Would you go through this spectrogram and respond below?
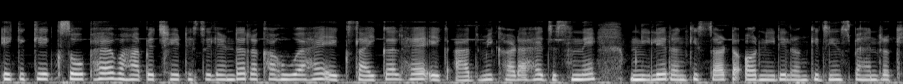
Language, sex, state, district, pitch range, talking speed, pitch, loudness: Hindi, female, Jharkhand, Garhwa, 215-235 Hz, 205 wpm, 225 Hz, -15 LUFS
